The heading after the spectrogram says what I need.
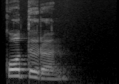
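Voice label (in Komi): "котырӧн", Komi-Zyrian, female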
